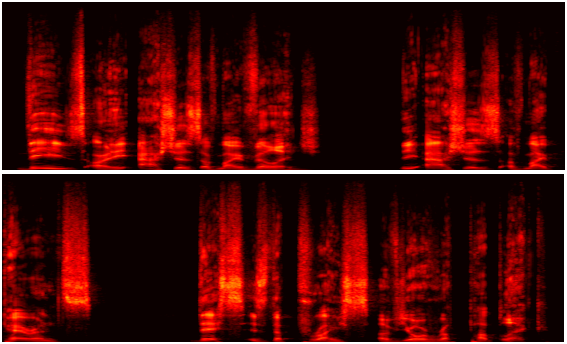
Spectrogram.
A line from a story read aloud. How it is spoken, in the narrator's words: shouts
